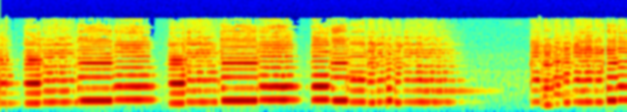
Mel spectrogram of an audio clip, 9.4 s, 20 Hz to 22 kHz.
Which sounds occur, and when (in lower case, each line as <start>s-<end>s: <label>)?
0.0s-7.4s: music
0.0s-9.4s: mechanisms
7.9s-9.4s: music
